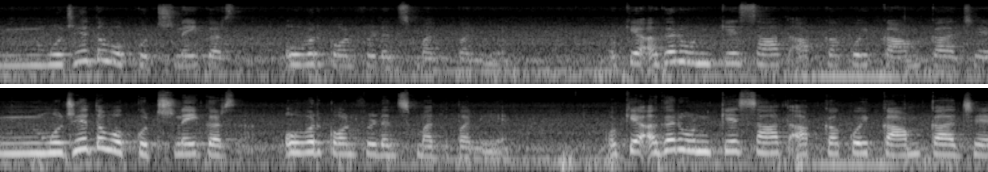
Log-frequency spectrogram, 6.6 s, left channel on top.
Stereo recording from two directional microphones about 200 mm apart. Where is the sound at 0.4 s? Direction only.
35° right (ahead or behind).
